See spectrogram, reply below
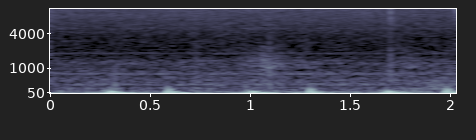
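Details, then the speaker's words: Male livestreamer's own heartbeat recorded for an ASMR sleep stream: soft, regular low thumps in lub-dub pairs, about 90 beats a minute, normal heart sounds. "久 保 存 版 心 音 聞 か せ て や る か。 抱 き し め な が ら 俺 寝 る よ。"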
